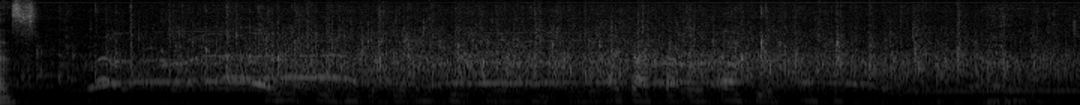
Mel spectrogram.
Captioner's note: audience applauds; audience cheers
